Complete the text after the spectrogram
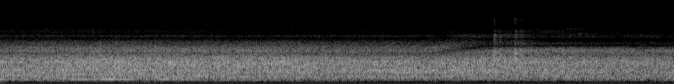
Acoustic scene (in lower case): street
